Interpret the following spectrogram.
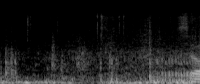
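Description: Low wind rumble on the microphone with a few faint knocks; a man's voice starts near the end.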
